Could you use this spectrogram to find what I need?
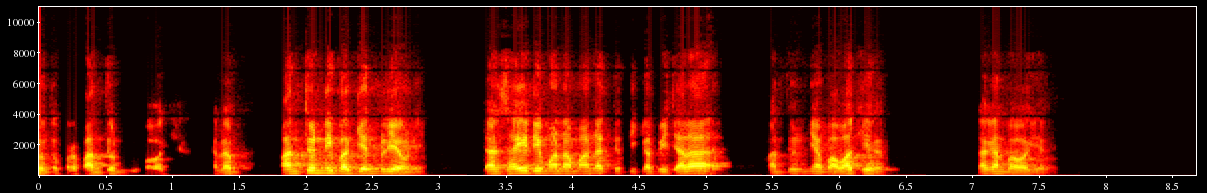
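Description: A man speaks through a microphone over loudspeakers in a hall, in a firm, formal manner.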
